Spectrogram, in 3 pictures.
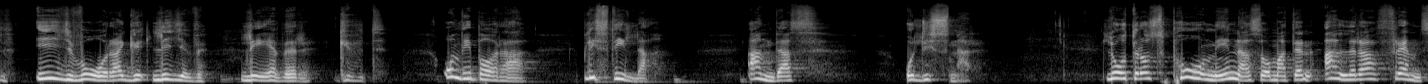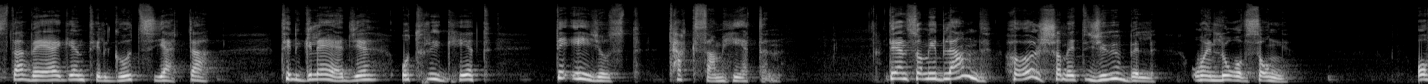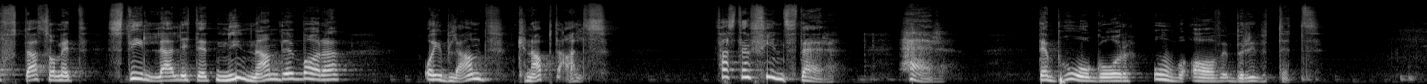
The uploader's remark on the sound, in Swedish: Inspelad under gudstjänst i Equmeniakyrkan Väte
